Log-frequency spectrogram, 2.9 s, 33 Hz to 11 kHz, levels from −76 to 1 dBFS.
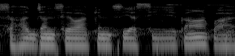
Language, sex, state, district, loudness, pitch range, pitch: Hindi, male, Bihar, Araria, -42 LUFS, 105-110 Hz, 105 Hz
